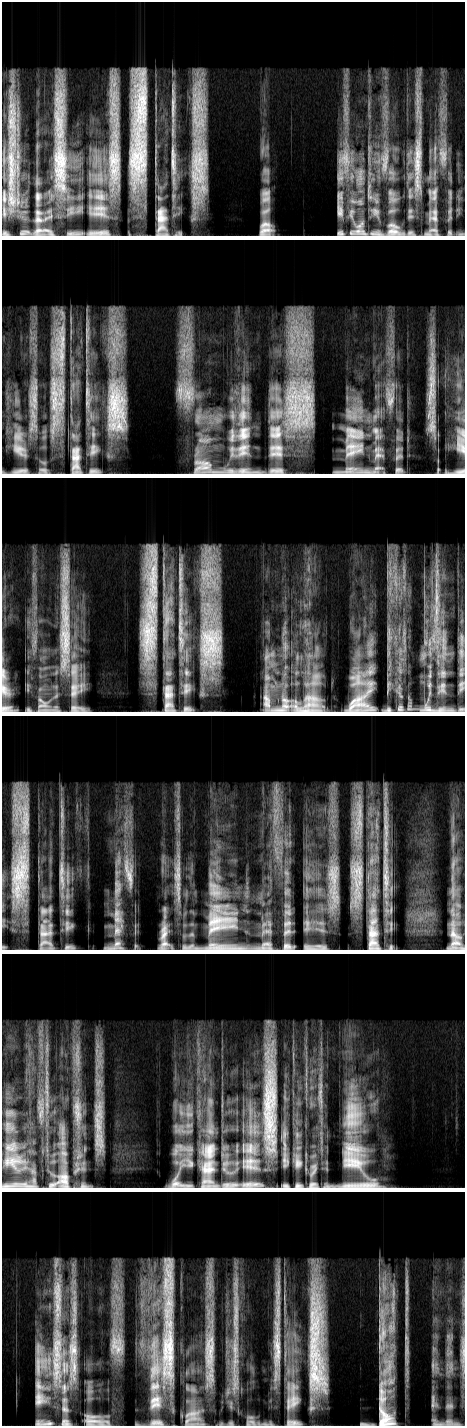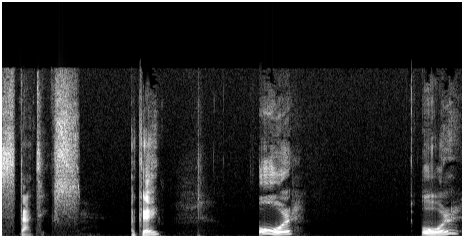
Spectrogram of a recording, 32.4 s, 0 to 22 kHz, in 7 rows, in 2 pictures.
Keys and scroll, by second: 9.7 super+y, 11.4 Return, 11.7 super+z, 25.8 Return, 28.3 Return.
